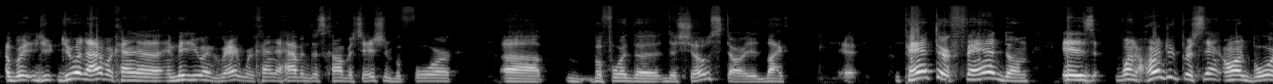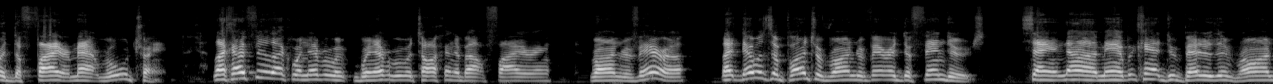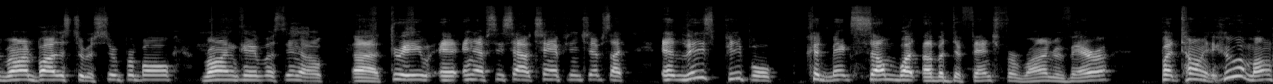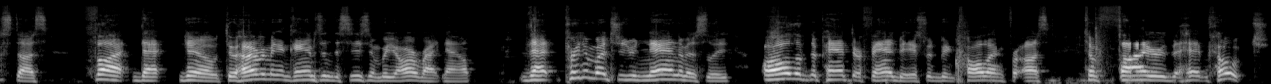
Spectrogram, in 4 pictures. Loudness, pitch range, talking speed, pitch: -19 LUFS, 175-220 Hz, 165 wpm, 200 Hz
